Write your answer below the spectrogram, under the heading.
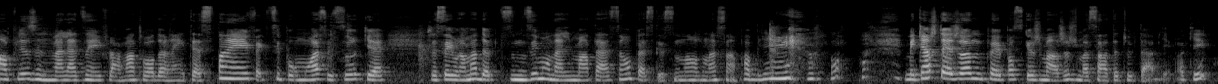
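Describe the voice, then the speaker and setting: A woman's voice: medium pitch, fairly quick, a little hiss or hum. A woman in her forties with a Quebec French accent, chatting casually to camera as a mom and nutrition author, talking in an easy flow with tag questions and little laughs. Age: 40s.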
